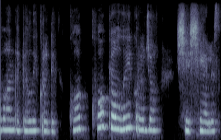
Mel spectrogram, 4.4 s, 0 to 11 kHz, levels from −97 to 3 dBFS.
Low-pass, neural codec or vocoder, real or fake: 9.9 kHz; none; real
